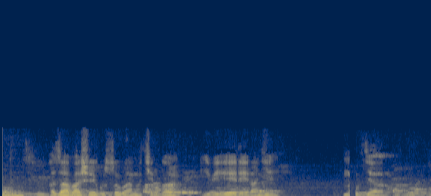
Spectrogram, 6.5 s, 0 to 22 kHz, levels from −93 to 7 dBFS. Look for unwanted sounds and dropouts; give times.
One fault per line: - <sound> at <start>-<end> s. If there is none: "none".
- dropout at 5.2-5.3 s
